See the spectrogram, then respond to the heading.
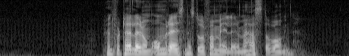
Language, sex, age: Norwegian, male, 28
